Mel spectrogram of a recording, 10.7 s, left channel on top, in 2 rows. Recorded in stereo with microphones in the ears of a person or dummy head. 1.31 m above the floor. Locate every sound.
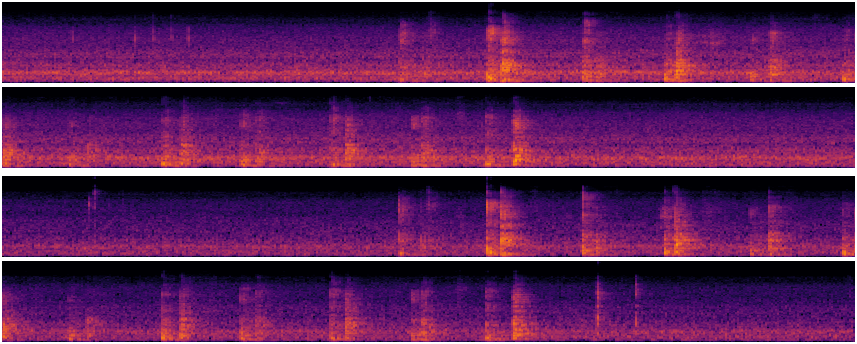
2.5 s footsteps: 65° right (ahead or behind), 3 m; by 8.7 s 15° right (ahead or behind), 3.5 m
